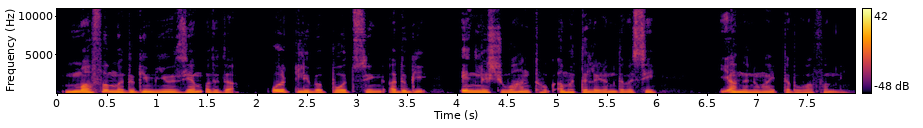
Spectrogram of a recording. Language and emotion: Manipuri, sad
